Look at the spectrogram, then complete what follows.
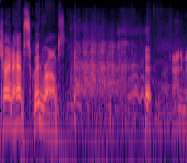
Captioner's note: recorded laughter; laughs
